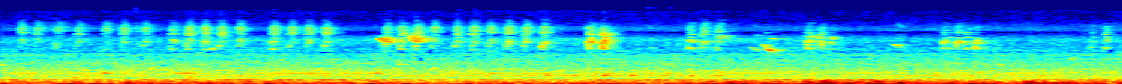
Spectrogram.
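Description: Small birds chirping and trilling in short, rapid high notes, over a steady low rumble.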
